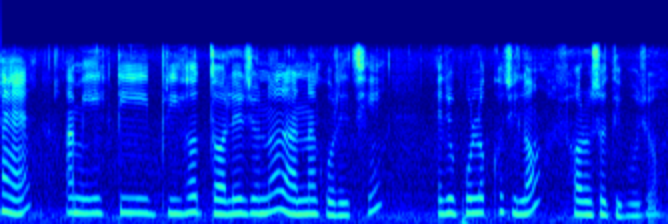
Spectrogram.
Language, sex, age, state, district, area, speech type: Bengali, female, 30-45, West Bengal, Jalpaiguri, rural, spontaneous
